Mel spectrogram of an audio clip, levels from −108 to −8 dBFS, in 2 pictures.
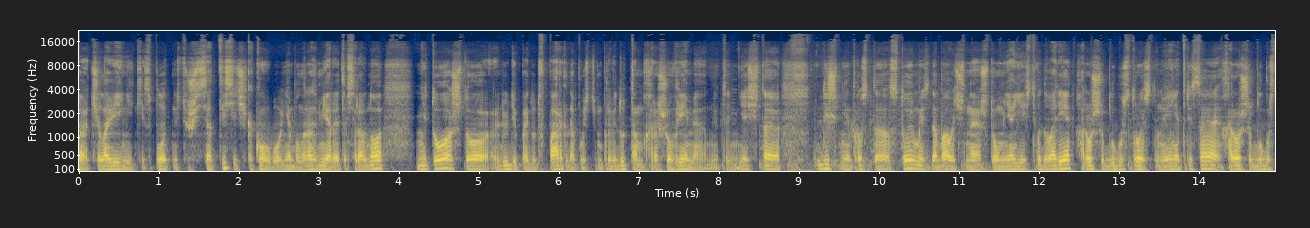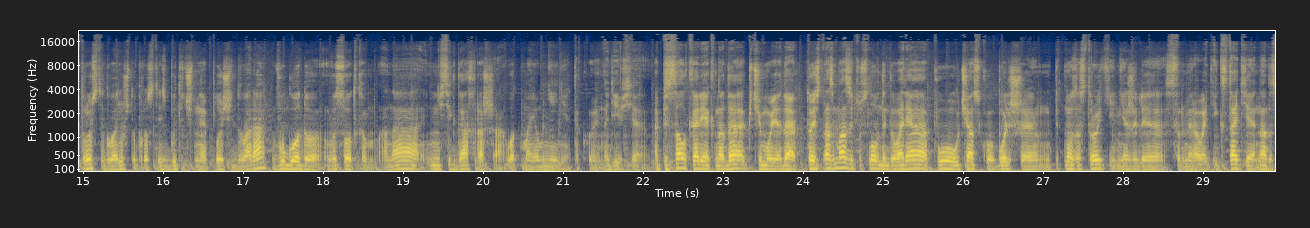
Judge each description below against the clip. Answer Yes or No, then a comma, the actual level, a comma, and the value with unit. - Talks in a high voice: No, low, 100 Hz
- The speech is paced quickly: Yes, fast, 175 wpm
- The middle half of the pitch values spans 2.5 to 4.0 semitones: Yes, average, 3.2 semitones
